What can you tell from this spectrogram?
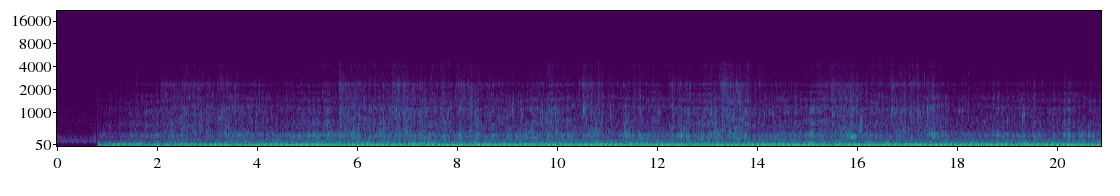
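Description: Beta inboard marine diesel running steadily, heard at its wet exhaust outlet as a low throb with water splashing and gurgling out at the hull's waterline. It starts about a second in.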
